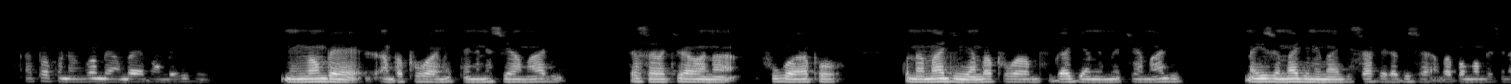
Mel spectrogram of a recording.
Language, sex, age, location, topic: Swahili, female, 36-49, Wajir, agriculture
